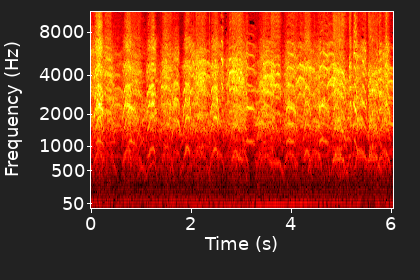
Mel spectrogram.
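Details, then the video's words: Black-headed gulls in the reed beds of Matsalu, Estonia (released 1979), giving a dense chorus of harsh, rasping, arched calls that overlap continuously, with many birds calling at once and no pause. "Black Headed Gull"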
